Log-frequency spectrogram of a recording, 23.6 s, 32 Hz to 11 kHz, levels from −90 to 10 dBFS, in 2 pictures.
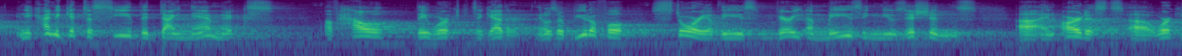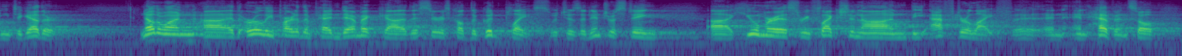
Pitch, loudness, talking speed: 165 Hz, -22 LUFS, 155 wpm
